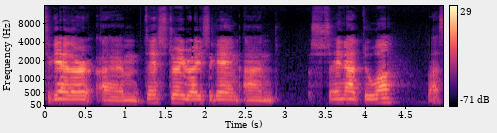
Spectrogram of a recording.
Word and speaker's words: Shenandoah: This comes with The Man from Laramie, Two Roads Together, Destroy Rise Again, and Shenandoah, that's how you pronounce it.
